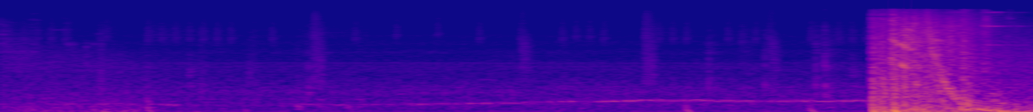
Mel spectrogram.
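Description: Gunfire from the battle royale video game Fortnite, a pump shotgun followed by an assault rifle: scattered faint shots over a steady game hum, then a loud burst near the end.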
